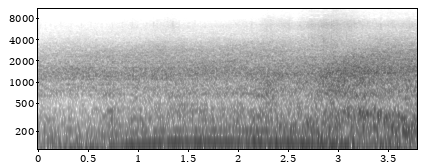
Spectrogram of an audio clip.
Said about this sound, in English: Just listening to the cars go by. It's a Chevy. That was a Jeep. That was Mopar. Yeah, what's this coming down? Oh, yeah, classic Ford. Classic Ford. Was that a Nissan? Was that a Kia?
